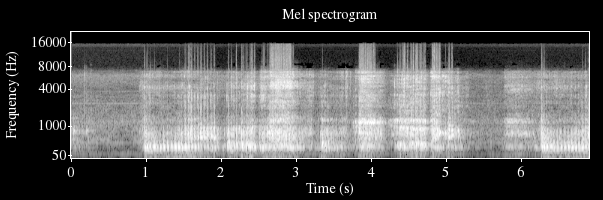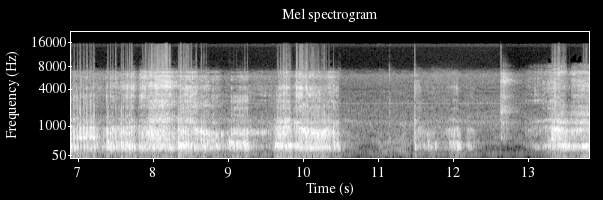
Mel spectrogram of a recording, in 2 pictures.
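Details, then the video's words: Lion roaring in long, harsh, rumbling bursts lasting several seconds each, broken by brief quiet gaps, with a rough, noisy texture and a few shorter growls near the end. "lion Roaring Sound"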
